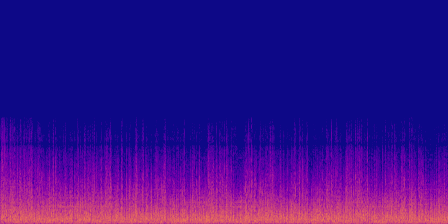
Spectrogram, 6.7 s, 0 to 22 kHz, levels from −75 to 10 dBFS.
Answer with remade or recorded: recorded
